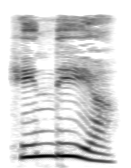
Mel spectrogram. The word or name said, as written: ಹಿಂದೀಯ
